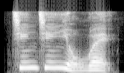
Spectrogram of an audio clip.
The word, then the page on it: 津津有味: jīn jīn yǒu wèi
